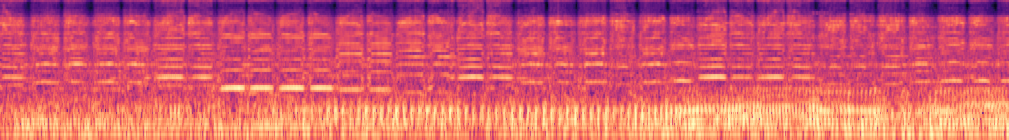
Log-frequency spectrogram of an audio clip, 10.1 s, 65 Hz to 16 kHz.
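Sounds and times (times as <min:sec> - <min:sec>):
fiddle playing lively tune: 0:00.0 - 0:10.0
vehicle engine rumble: 0:00.0 - 0:10.0.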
